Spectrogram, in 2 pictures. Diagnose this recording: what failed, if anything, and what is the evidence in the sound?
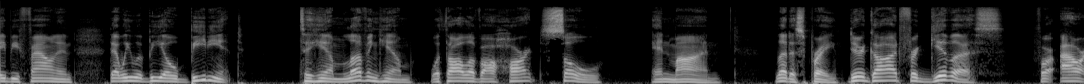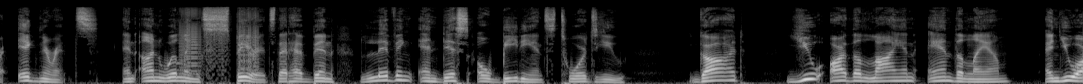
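Buffer tearing at the driver/buffer stage: after "for our ignorance and", 12.63 to 13.43 s, a 375 Hz rattle fits 128-sample buffers each splicing in slightly stale audio.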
